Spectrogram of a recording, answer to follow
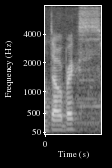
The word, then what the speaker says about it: Doughbrik's: Ma tra un paio di mesi, forse un mese, apriremo una pizzeria chiamata Doughbrik's, pronunciato come pizza dough - Sta per succedere finalmente.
